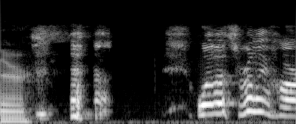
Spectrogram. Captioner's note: laughs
